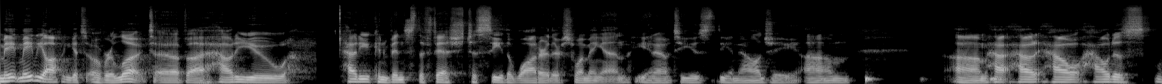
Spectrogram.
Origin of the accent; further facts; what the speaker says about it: Nebraska, United States; I grew up in Nebraska, so I'm not too far from Kansas.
